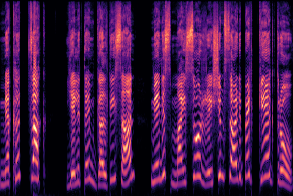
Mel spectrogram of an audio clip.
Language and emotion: Kashmiri, angry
